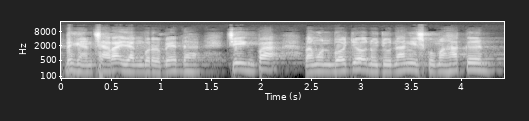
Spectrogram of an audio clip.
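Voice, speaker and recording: High bright Sundanese preacher in a hall. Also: male voice. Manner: switches between Sundanese and Indonesian, jokes with the congregation. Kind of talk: humorous sermon. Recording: long hall reverb.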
